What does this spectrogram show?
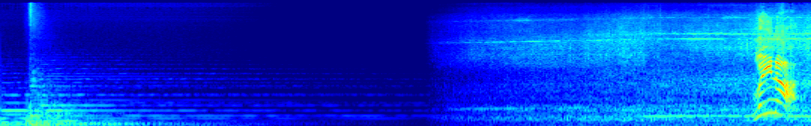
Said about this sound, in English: Onto the chopper! And be quick about it!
